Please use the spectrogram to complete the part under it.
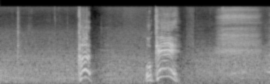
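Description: A young man laughs briefly, close by.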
